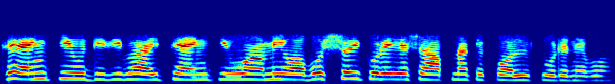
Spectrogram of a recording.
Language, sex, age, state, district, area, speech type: Bengali, female, 45-60, West Bengal, South 24 Parganas, rural, conversation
